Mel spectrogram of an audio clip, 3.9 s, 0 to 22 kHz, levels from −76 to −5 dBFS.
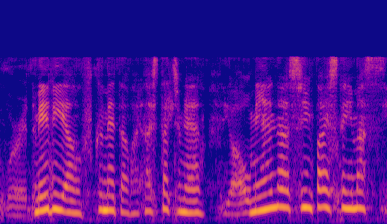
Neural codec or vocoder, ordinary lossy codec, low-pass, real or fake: codec, 16 kHz, 4.8 kbps, FACodec; none; none; fake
